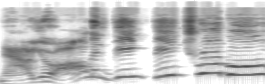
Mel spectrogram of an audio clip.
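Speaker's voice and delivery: put-on voice, very high, loud goofy comedy shout. Reading out what Shane Waters is saying: Adam Sandler impression. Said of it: "I'm trying to do Adam Sandler".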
